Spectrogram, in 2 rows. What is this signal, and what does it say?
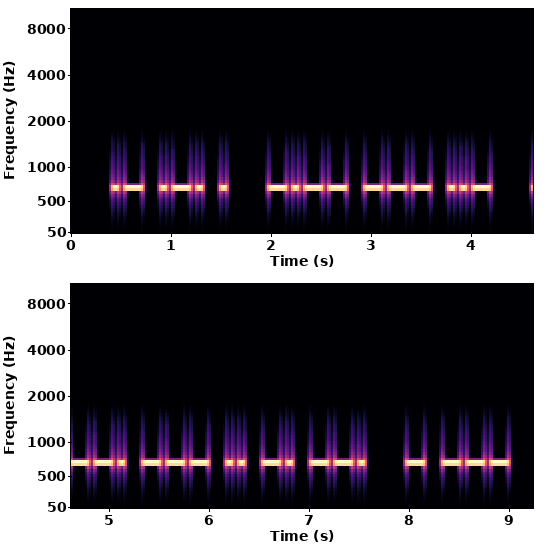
Morse code, heard as a keyed tone, about 19 wpm, 700 Hz. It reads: ARE YOU GOING TO
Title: Sentences from Top 1200 Words 20wpm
